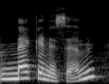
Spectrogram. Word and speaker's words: mechanism: get bigger and bigger what about mechanism stress goes right there on this first syllable and some synonyms aren't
